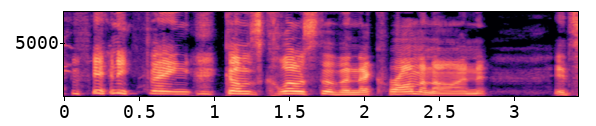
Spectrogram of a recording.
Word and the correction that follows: Necronomicon: this thing or the Necronomicon.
